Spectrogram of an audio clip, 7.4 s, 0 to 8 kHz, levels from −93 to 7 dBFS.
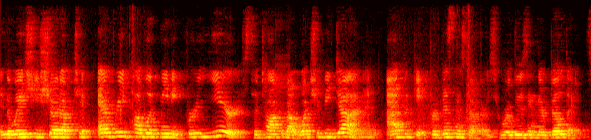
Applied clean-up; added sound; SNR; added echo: neural separator model SepFormer DNS4.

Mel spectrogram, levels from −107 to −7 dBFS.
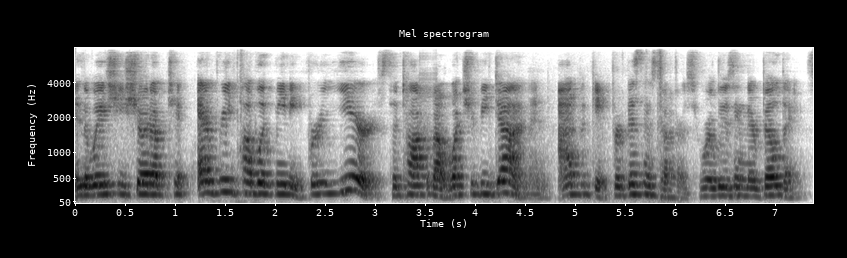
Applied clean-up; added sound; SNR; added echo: neural mask model DeepFilterNet 3.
